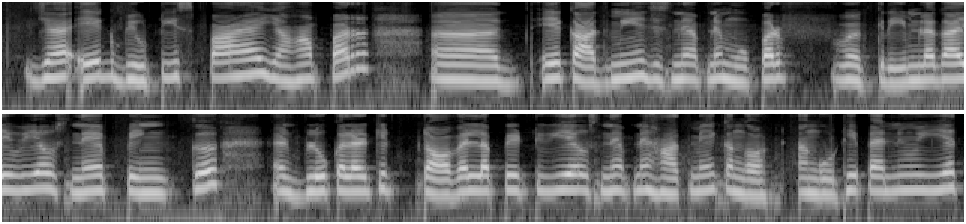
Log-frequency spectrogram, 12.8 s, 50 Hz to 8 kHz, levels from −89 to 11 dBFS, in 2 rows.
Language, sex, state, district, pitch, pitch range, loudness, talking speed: Hindi, female, Bihar, Sitamarhi, 220 Hz, 210-235 Hz, -16 LUFS, 175 wpm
